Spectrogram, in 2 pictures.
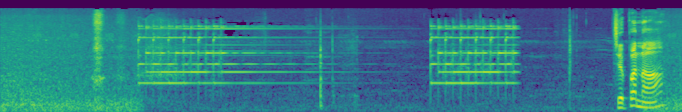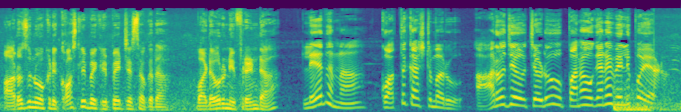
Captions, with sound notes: [Cell phone rings] Yes, sir. You repaired an expensive bike that day, remember? Is he your friend? No. He was a new customer. He came to me that day and left after his work was done.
